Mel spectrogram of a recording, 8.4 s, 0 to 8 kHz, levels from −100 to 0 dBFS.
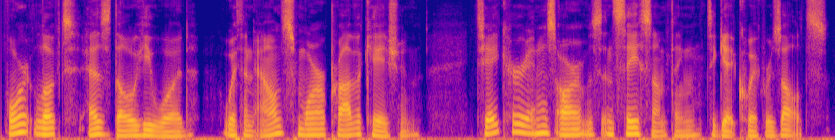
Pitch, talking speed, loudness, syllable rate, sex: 120 Hz, 165 wpm, -19 LUFS, 4.2 syllables/s, male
